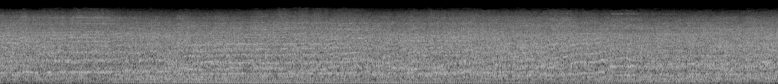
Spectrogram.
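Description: Small electric model cars whine loudly as they race over a dirt track.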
